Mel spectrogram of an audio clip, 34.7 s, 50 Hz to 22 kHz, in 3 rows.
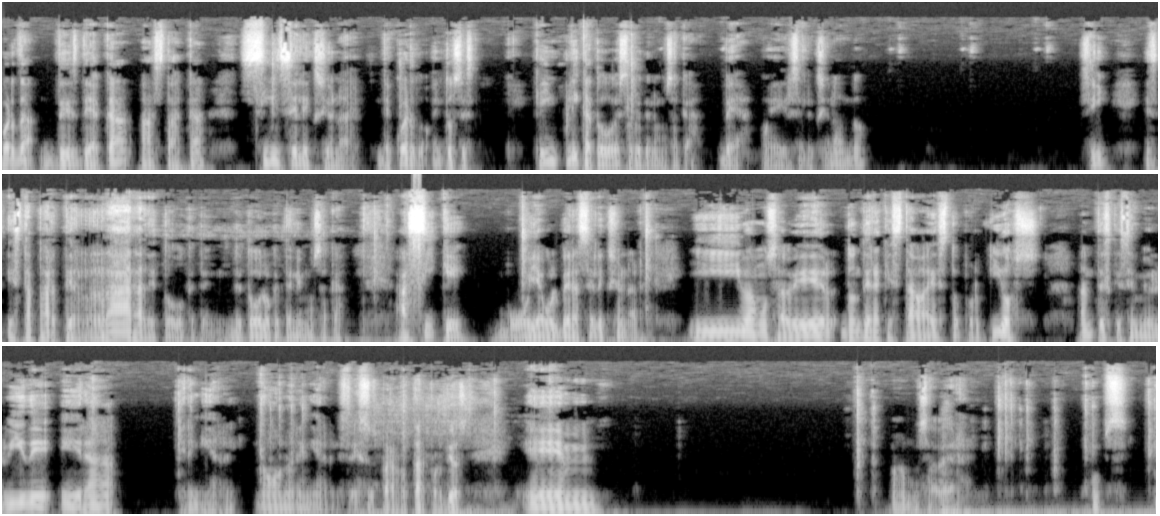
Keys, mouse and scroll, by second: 3.3 a, 4.6 a, 5.1 middle click, 7.2 alt+shift+right click, 7.8 alt+shift+right click, 8.5 alt+shift+right click, 9.5 alt+shift+right click, 10.2 alt+shift+right click, 11.0 alt+shift+right click, 15.9 a, 17.4 a, 18.6 w, 24.7 Escape, 25.5 r, 26.3 Escape, 27.4-27.7 scroll down 2, 27.9 shift+middle click, 28.8 shift+middle click, 29.4 shift+middle click, 33.7-34.6 typing.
